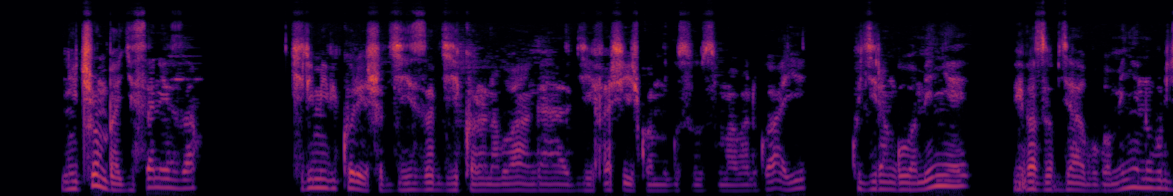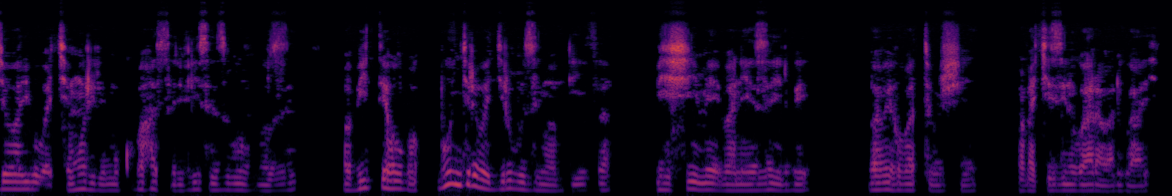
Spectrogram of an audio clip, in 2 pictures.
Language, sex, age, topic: Kinyarwanda, male, 18-24, health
